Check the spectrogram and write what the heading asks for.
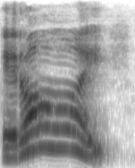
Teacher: Porém, herói, ele não é paroxítono. Ele é uma palavrinha oxítona, quando a sílaba tônica é na última ou na primeira de trás para frente.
